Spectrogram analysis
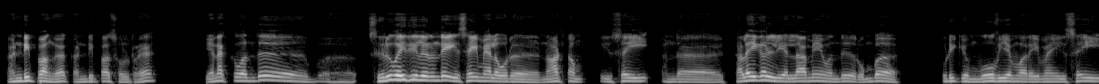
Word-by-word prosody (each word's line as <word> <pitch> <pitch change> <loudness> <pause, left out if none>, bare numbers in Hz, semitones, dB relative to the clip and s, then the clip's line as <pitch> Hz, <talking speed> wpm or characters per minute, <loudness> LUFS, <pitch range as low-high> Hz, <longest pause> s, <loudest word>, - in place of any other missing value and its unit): கண்டிப்பாங்க, 150 -1 +2 0.2
கண்டிப்பா 130 +4 -5
சொல்றேன், 120 +7 -5 0.6
எனக்கு 170 +3 -2
வந்து, 160 +6 -1 0.5
ப - - -14 0.5
சிறு 155 +5 +3
வயதில் 210 -1 +8
இருந்தே 185 +1 +4
இசை 165 +4 +2
மேல 155 -3 +2
ஒரு 135 -1 -2 0.3
நாட்டம். 145 -1 -3 0.3
இசை 150 +6 -2 0.3
அந்த 125 0 -7 0.5
கலைகள் 185 +5 +4
எல்லாமே 150 +3 0
வந்து 135 +2 -4
ரொம்ப 135 +7 -4 0.6
புடிக்கும். 140 -2 -3
ஓவியம் 150 -2 +1
வரைவேன், 130 0 -4
இசை 150 +6 -5
145 Hz, 125 wpm, -24 LUFS, 130-160 Hz, 0.6 s, வயதில்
